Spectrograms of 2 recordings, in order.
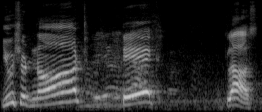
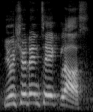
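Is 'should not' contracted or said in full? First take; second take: full; contracted. First: Should and not are said as two words. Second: Should and not are joined into shouldn't. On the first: "negative होगा you, yeah, you should not take class" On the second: "शुड नॉट को मिला के हम लोग कहते हैं शुडंट"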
